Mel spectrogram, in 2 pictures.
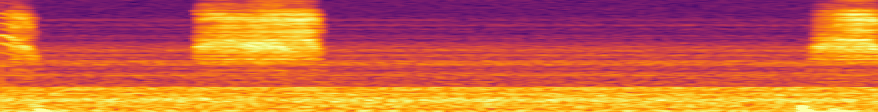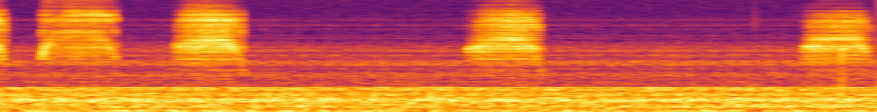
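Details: Wild barn owl chicks in a monitored nest box while their mother feeds them: harsh, broadband hissing screeches about half a second long, given in irregular bursts, over a steady low hum.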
